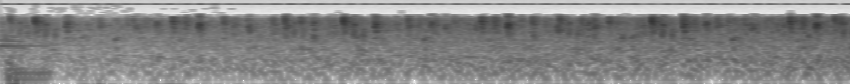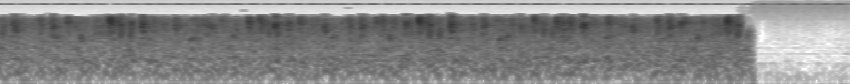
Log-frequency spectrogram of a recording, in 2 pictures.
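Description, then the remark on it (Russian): Steady, dense rain pours down in a loud, continuous hiss with patter on a surface, lasting about eight seconds before cutting off abruptly. “Дождь идет!”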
